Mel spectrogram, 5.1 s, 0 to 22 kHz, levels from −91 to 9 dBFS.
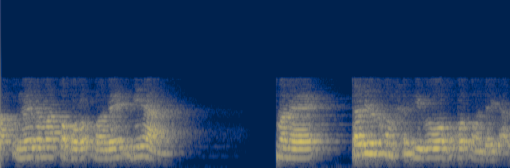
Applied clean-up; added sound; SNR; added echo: none; none; none; reverberation time 0.6 s.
